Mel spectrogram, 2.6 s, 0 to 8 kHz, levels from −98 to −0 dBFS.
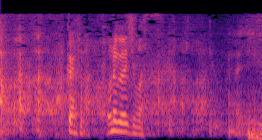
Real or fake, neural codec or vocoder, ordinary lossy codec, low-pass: fake; codec, 16 kHz, 2 kbps, X-Codec, WavLM features, trained on Multilingual LibriSpeech; MP3, 24 kbps; 7.2 kHz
